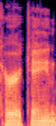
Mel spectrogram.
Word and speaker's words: Hurricane: It's spelled like hurricane, but they say Hurricane, Utah.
